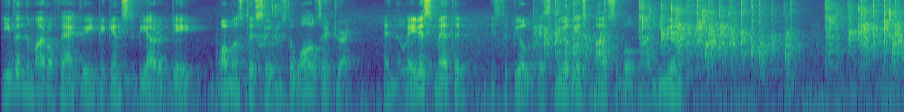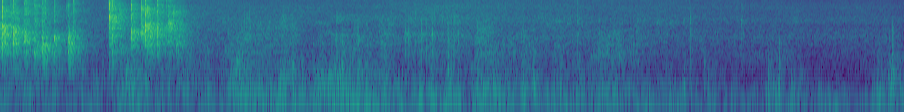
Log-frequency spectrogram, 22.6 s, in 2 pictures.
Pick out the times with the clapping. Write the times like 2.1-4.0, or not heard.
6.7-13.6.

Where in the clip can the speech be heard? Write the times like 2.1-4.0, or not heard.
0.0-8.6.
